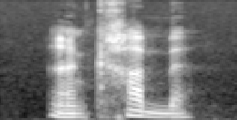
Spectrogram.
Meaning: 1. crab 2. cancer
- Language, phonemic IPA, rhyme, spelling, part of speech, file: French, /kʁab/, -ab, crabe, noun, Fr-crabe.ogg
